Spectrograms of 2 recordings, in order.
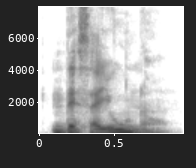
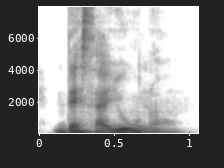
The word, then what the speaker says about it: desayuno: Then we have a word that ends in a vowel. This means that we have to stress the syllable before last. Desayuno. Desayuno. It means breakfast.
